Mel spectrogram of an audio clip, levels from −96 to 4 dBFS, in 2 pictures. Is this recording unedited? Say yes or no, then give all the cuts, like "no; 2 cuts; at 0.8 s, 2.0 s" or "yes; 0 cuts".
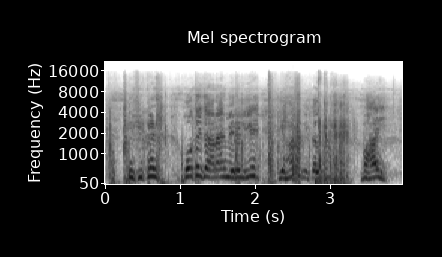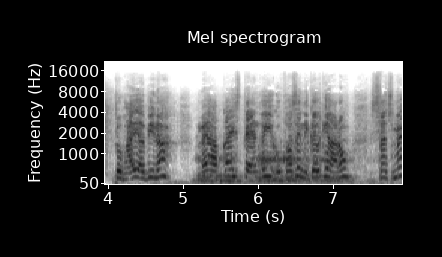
no; 1 cut; at 3.9 s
